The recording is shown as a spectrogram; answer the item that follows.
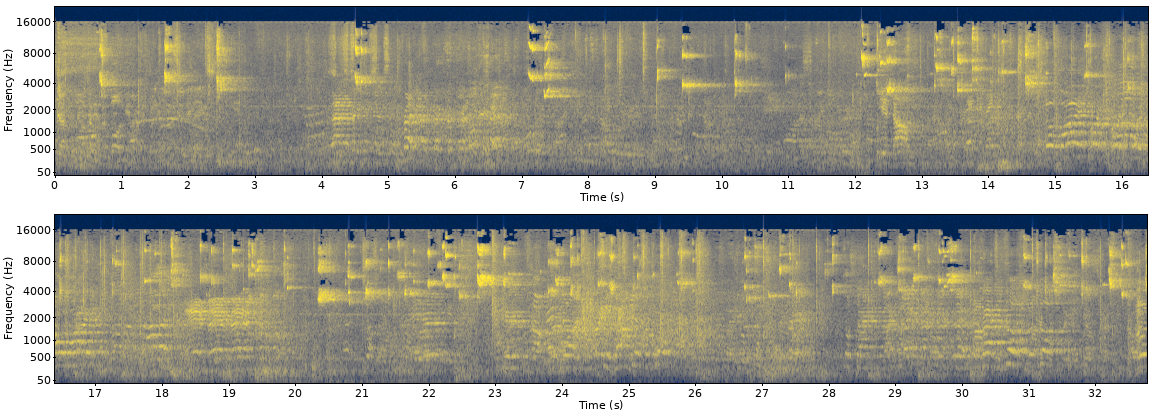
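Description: Basketball game in a large gym: a ball dribbling on the hardwood court and footsteps, under steady crowd and player voices echoing in the hall.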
